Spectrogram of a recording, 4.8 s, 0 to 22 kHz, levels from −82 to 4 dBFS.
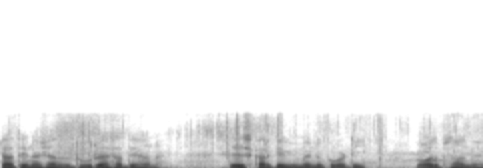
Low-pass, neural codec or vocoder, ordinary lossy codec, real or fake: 7.2 kHz; vocoder, 44.1 kHz, 128 mel bands every 256 samples, BigVGAN v2; Opus, 64 kbps; fake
